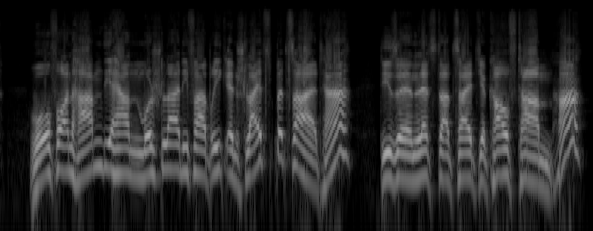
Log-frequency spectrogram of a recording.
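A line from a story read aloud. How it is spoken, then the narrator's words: Calling out. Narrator (German): einer rief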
